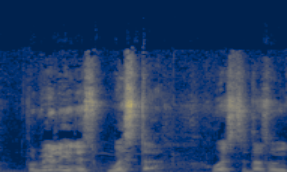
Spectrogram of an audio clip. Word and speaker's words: Worcester: People say Worcester, Worcester, but really it is Worcester.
